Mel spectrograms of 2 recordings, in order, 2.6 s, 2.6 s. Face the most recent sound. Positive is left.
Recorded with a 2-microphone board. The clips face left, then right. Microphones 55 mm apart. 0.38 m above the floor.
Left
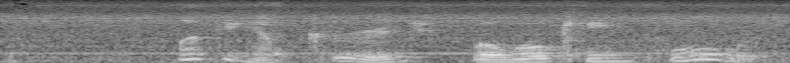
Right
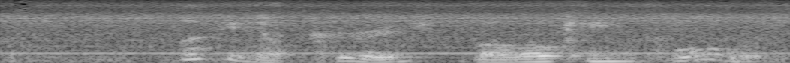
turn(degrees=60)  # may be behind; listen again after turning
